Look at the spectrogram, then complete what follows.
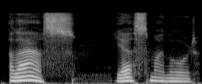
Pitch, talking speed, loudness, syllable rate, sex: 160 Hz, 120 wpm, -18 LUFS, 3.4 syllables/s, female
